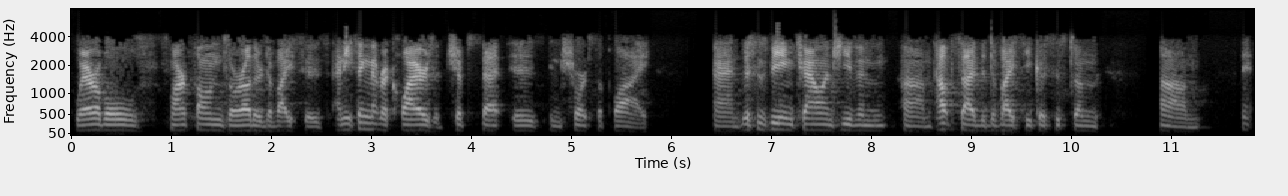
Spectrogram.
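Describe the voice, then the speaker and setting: Hoarse male analyst on a tinny line. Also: mid-range voice. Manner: steady, measured, with frequent fillers. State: hoarse from a head cold. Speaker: industry analyst presenting a webinar. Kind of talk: presenting a business webinar. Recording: tinny, phone-like audio.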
